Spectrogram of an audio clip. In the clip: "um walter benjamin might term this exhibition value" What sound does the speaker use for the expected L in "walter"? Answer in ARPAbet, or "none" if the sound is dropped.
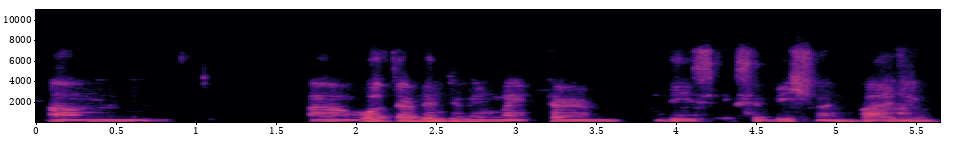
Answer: none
